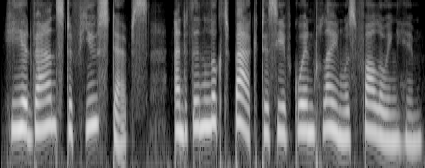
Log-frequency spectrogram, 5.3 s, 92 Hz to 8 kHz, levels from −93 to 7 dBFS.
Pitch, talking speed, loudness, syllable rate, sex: 240 Hz, 180 wpm, -17 LUFS, 4.7 syllables/s, female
